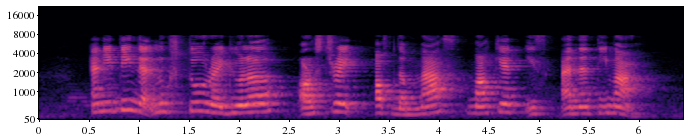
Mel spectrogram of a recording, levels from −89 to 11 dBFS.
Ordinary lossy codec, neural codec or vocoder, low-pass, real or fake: none; none; none; real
